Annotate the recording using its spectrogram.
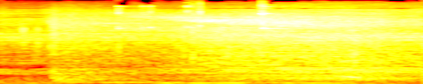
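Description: Horror-film soundtrack: score music with a hissing sound effect that swells about half a second in and holds, a few sharp clicks near the start.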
